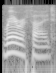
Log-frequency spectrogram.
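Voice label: "rarefied", English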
